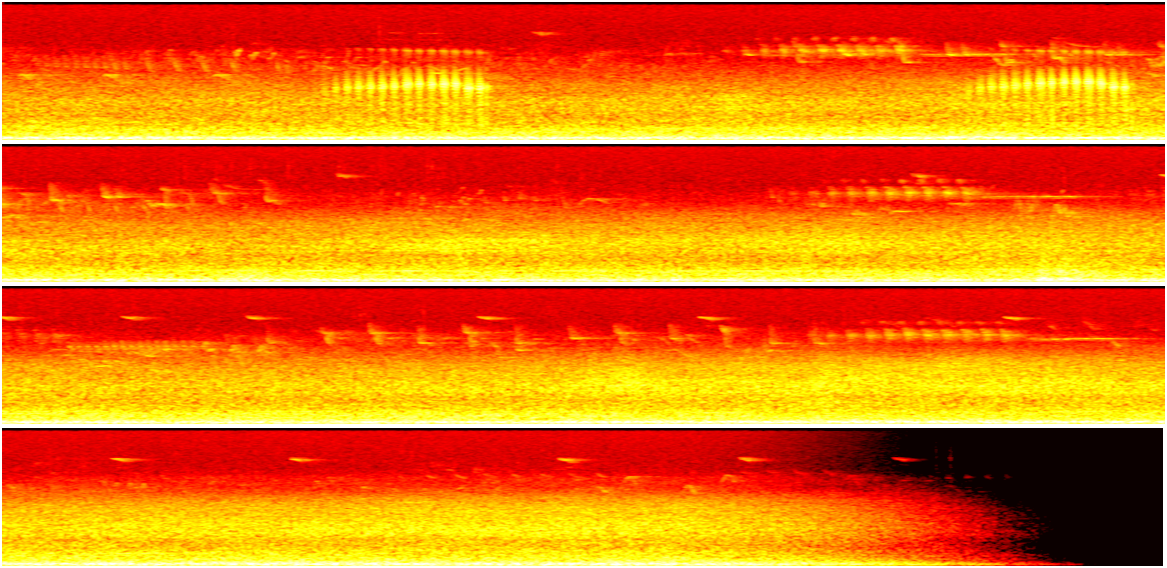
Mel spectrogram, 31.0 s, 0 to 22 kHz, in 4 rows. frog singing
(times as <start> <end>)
2.1 3.4, 6.4 7.6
